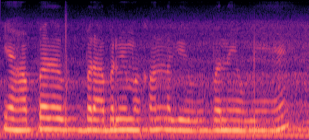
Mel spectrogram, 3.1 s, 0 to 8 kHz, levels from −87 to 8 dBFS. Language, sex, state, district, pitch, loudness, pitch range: Hindi, female, Uttar Pradesh, Shamli, 225 Hz, -13 LUFS, 215-230 Hz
